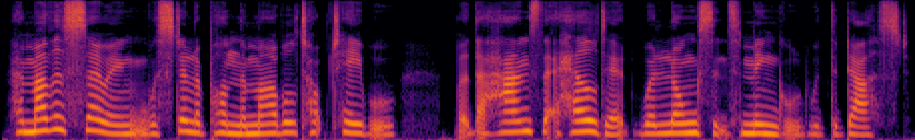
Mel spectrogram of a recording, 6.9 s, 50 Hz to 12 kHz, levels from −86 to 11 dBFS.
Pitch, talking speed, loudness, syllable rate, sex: 225 Hz, 200 wpm, -18 LUFS, 5.1 syllables/s, female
